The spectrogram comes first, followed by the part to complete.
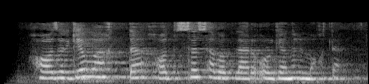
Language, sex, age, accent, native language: Uzbek, female, 19-29, Toshkent shahri, Uzbek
